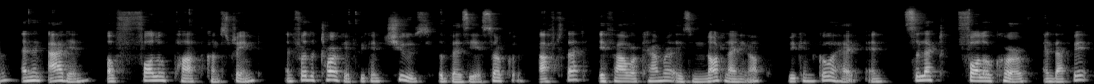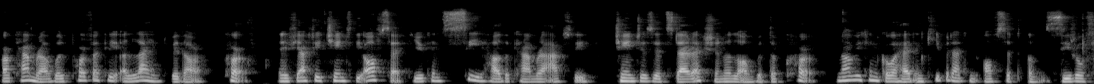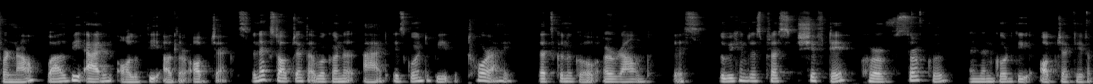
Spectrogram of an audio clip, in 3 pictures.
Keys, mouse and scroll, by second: 0.3-3.2 drag, 3.5-4.5 drag, 5.6 middle click, 6.0-6.4 scroll up 3, 6.4-7.6 shift+middle drag, 9.8 click, 12.5 middle click, 13.3 shift+middle drag, 14.5-19.2 drag, 20.8 click, 23.7-24.3 middle drag, 24.5-24.9 shift+middle drag, 29.7 shift+a, 32.7-32.8 drag.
